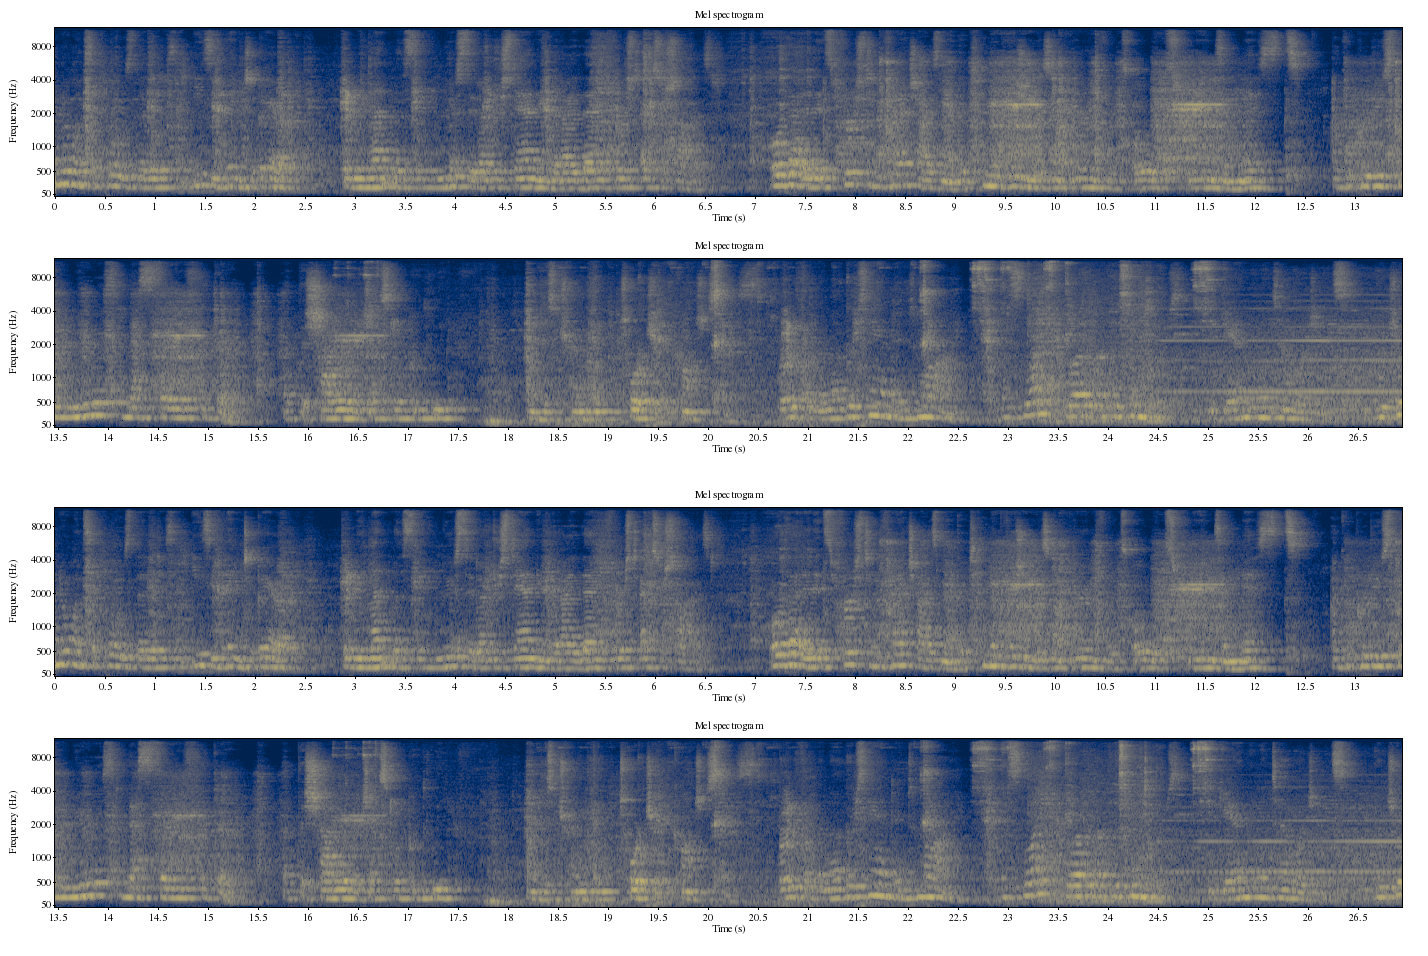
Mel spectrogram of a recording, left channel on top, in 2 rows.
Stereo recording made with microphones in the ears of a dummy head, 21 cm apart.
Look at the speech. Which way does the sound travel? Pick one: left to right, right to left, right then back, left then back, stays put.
stays put.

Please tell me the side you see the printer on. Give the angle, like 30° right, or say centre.
30° left.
